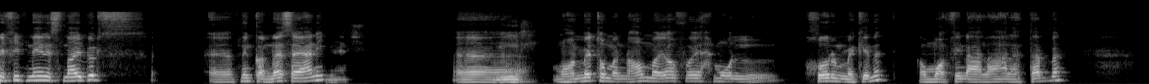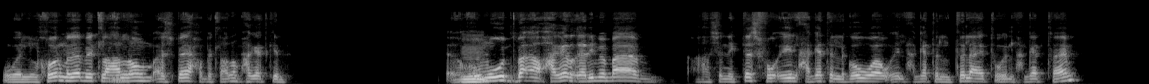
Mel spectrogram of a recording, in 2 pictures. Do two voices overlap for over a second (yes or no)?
no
